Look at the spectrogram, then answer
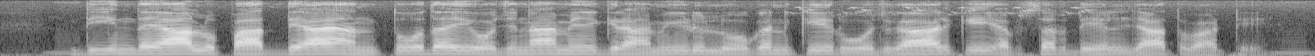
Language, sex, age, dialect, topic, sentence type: Bhojpuri, male, 36-40, Northern, banking, statement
